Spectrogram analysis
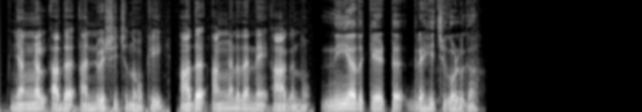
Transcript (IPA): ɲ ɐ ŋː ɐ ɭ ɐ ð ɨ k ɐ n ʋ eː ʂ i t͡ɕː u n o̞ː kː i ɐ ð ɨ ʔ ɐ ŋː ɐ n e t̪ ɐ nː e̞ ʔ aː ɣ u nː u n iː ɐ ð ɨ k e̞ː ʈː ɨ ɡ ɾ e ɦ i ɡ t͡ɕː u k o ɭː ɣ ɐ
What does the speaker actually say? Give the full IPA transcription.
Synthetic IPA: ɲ ɐ ŋː ɐ ɭ ɐ ð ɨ ʔ ɐ n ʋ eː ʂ i t͡ɕː u n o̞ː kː i ɐ ð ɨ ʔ ɐ ŋː ɐ n e t̪ ɐ nː e̞ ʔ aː ɣ u nː u n iː ɐ ð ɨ k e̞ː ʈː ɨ ɡ ɾ e ɦ i t͡ɕː u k o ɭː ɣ ɐ

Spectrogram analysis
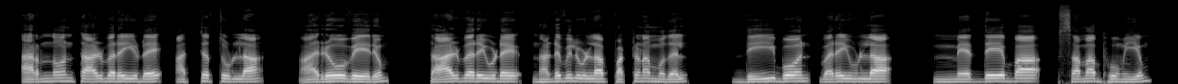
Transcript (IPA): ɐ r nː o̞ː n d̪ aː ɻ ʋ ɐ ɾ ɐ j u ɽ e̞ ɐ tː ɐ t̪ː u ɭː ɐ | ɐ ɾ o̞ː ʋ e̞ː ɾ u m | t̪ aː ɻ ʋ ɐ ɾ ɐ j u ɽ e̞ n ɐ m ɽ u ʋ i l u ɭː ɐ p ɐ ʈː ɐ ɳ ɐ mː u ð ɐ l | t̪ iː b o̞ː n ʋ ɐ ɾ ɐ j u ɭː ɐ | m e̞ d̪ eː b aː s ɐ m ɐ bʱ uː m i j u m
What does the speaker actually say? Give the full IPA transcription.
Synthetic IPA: ɐ r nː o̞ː n t̪ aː ɻ ʋ ɐ ɾ ɐ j u ɽ e̞ ɐ tː ɐ t̪ː u ɭː ɐ | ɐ ɾ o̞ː ʋ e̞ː ɾ u m | t̪ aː ɻ ʋ ɐ ɾ ɐ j u ɽ e̞ n ɐ ɽ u ʋ i l u ɭː ɐ p ɐ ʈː ɐ ɳ ɐ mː u ð ɐ l | d̪ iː b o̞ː n ʋ ɐ ɾ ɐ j u ɭː ɐ | m e̞ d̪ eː b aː s ɐ m ɐ bʱ uː m i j u m

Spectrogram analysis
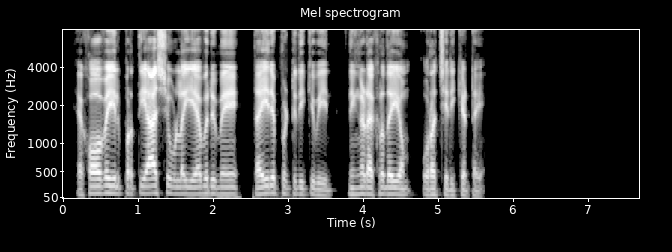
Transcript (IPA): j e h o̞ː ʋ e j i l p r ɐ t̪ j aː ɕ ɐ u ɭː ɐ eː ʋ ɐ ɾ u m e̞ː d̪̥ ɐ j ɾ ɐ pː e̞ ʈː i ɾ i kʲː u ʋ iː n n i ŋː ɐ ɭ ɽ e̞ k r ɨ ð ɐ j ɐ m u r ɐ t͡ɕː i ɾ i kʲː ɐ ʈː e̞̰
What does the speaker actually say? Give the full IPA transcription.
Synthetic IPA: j e h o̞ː ʋ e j i l p r ɐ t̪ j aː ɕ ɐ u ɭː ɐ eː ʋ ɐ ɾ u m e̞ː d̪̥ ɐ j ɾ ɐ pː e̞ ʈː i ɾ i kʲː u ʋ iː n n i ŋː ɐ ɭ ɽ e̞ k r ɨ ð ɐ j ɐ m u r ɐ t͡ɕː i ɾ i kʲː ɐ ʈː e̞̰

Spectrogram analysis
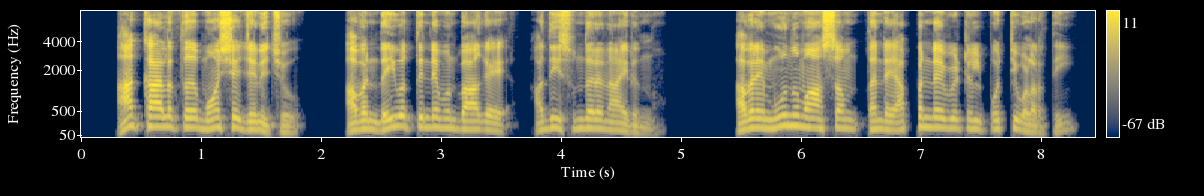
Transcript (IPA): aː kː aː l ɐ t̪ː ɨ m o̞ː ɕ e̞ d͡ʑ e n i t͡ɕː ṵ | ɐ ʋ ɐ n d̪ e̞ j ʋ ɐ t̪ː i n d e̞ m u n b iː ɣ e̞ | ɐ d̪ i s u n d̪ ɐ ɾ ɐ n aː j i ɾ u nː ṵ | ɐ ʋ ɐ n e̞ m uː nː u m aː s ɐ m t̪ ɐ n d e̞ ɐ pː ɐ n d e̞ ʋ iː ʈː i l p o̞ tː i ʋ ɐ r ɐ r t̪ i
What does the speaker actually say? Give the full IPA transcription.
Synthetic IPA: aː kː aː l ɐ t̪ː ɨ m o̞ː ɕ e̞ d͡ʑ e n i t͡ɕː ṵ | ɐ ʋ ɐ n d̪ e̞ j ʋ ɐ t̪ː i n d e̞ m u n b aː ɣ e̞ | ɐ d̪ i s u n d̪ ɐ ɾ ɐ n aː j i ɾ u nː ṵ | ɐ ʋ ɐ n e̞ m uː nː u m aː s ɐ m t̪ ɐ n d e̞ ɐ pː ɐ n d e̞ ʋ iː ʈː i l p o̞ tː i ʋ ɐ ɭ ɐ r t̪ i

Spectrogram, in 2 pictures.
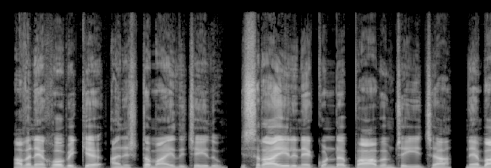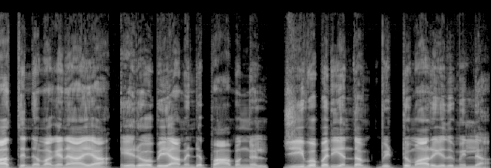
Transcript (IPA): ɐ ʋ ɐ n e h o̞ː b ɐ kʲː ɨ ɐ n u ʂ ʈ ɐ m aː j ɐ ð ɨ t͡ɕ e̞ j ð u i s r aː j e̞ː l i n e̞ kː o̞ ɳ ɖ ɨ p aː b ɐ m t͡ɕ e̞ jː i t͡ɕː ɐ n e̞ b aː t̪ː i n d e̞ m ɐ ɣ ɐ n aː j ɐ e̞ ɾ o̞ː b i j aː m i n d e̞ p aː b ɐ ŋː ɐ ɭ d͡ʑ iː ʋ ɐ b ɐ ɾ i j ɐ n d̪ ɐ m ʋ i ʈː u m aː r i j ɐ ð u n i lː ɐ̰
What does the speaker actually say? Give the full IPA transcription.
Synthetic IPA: ɐ ʋ ɐ n e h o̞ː b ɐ kʲː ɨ ɐ n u ʂ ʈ ɐ m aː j ɐ ð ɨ t͡ɕ e̞ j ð u i s r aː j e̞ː l i n e̞ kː o̞ ɳ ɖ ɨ p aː b ɐ m t͡ɕ e̞ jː i t͡ɕː ɐ n e̞ b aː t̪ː i n d e̞ m ɐ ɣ ɐ n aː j ɐ e̞ ɾ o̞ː b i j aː m i n d e̞ p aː b ɐ ŋː ɐ ɭ d͡ʑ iː ʋ ɐ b ɐ ɾ i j ɐ n d̪ ɐ m ʋ i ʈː u m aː r i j ɐ ð u m i lː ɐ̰

